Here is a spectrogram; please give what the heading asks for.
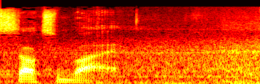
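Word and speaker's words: សុខសប្បាយ: Khmer, Yeah, which hello is Saksubai. What? Saksubai. Saksubai is like, hi, how you doing? Saksubai. It sounds like you're saying, yo, sexy guy. Saksubai to you guys. Saksubai. And Saksubai to you, Martinz. Saksubai te.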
